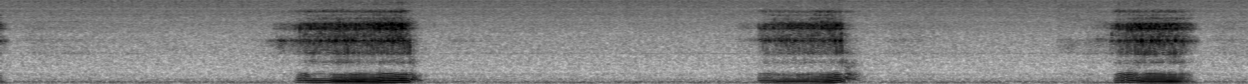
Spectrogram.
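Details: Snoring during sleep: three loud, low rattling snores about four seconds apart over steady room hiss.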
